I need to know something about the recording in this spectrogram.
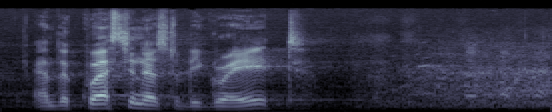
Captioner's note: laughter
